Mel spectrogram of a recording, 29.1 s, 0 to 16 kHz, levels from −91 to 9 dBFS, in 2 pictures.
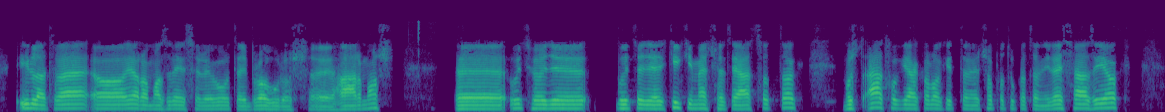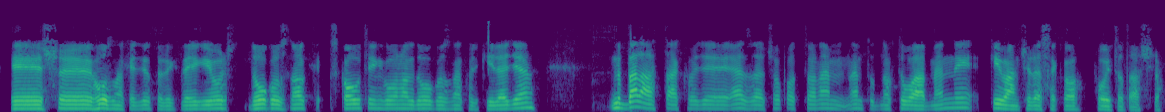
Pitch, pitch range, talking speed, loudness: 125 Hz, 120-135 Hz, 95 wpm, -26 LUFS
